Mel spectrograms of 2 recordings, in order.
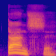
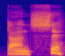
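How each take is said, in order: First: The stress falls on the third-last syllable. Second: The stress falls on the final syllable. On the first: It shows the word has three syllables. The speaker calls it right. "there will typically be stress on the third last" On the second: It sounds like a two-syllable word. The speaker calls it wrong. "we don't say it that way"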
